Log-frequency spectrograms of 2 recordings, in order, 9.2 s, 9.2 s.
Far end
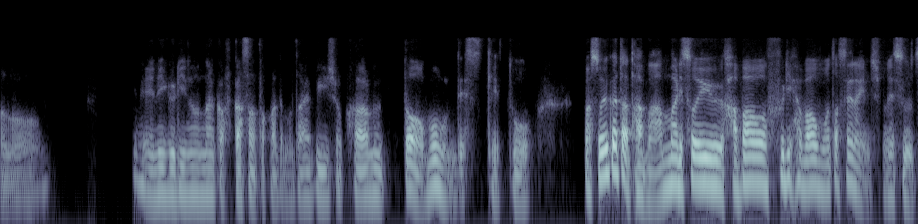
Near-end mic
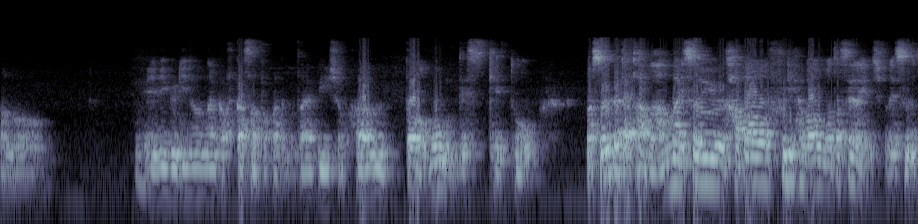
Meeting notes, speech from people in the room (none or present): none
